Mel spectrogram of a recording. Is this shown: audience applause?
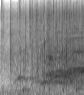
yes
